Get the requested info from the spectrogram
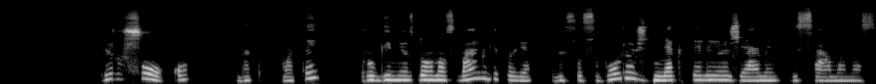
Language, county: Lithuanian, Kaunas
